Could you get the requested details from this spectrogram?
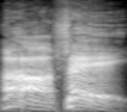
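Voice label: positive vocalization, Spanish; Soldier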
